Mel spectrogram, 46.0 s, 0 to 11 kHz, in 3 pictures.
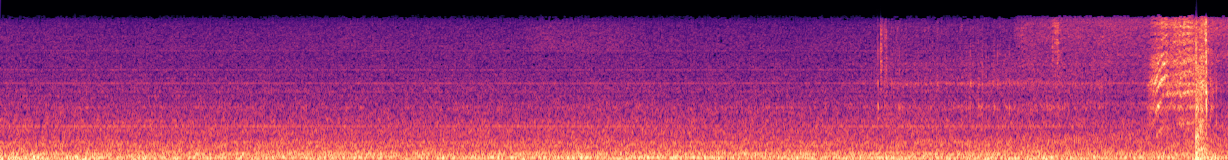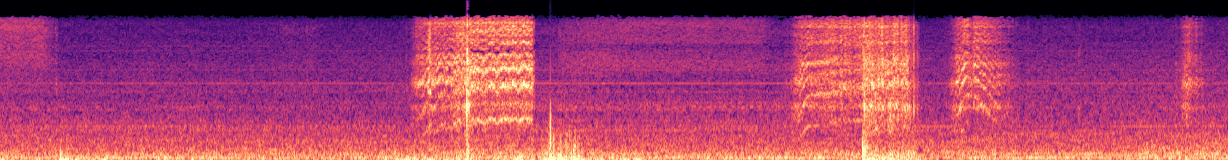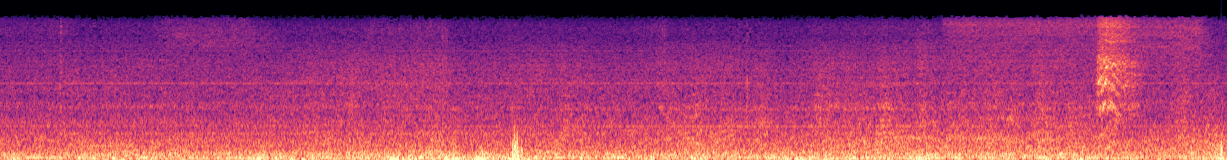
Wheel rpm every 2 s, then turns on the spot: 0, 0, 0, 0, 0, 10, 20, 50, 0, 0, 60, 10, 70, 90, 0, 0, 0, 10, 0, 0, 0, 0, 10.
10-16 34-36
